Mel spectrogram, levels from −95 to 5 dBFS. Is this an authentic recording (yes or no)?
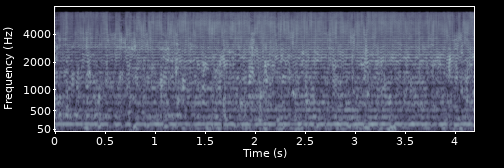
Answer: no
